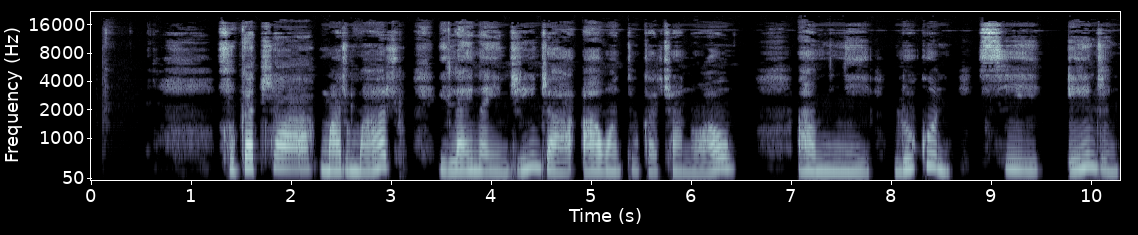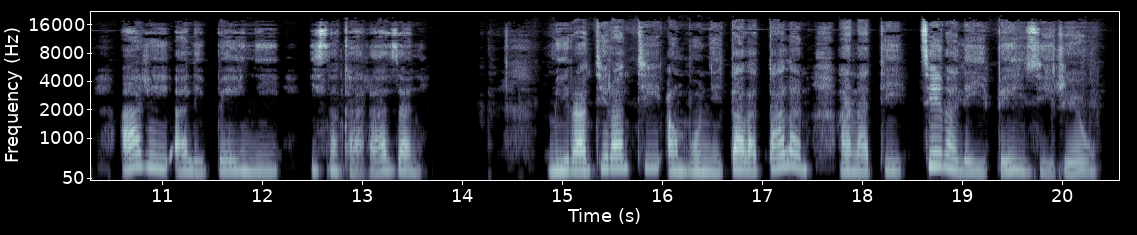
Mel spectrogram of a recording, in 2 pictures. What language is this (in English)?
Malagasy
